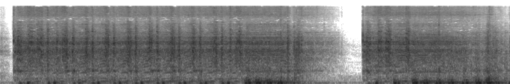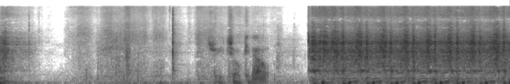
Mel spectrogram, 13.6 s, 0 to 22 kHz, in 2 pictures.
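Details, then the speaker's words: 1994 Kawasaki Vulcan 500, 12,266 miles, second start in 3 years, cold start on choke; catches rough, dies, sputters then refires, both cylinders warming; slow cold start, carb rebuild planned, cause unconfirmed. "see what it does all i have to say i mean both sides are getting warm it seems like it takes it a second"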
